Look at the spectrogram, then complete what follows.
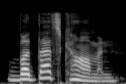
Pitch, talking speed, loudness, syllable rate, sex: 205 Hz, 140 wpm, -17 LUFS, 3.7 syllables/s, female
